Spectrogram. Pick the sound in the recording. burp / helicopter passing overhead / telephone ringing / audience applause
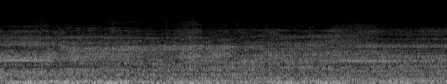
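helicopter passing overhead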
